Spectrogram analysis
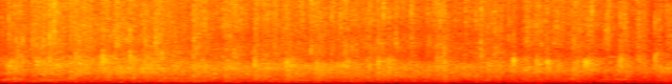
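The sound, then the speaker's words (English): An audience claps hands to Jesus in a dense, steady wash of applause that stays loud and even for several seconds, with no voices standing out. “In the name, clap your hand to Jesus.”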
